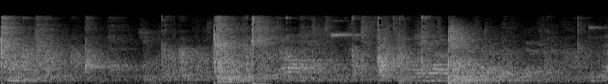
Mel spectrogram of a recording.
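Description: Table tennis rally: the ball is hit with rubber-faced paddles and bounces on the table in a run of sharp clicks at uneven intervals. The loudest strikes come at the start, about two seconds in, and twice around four seconds, before play stops.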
